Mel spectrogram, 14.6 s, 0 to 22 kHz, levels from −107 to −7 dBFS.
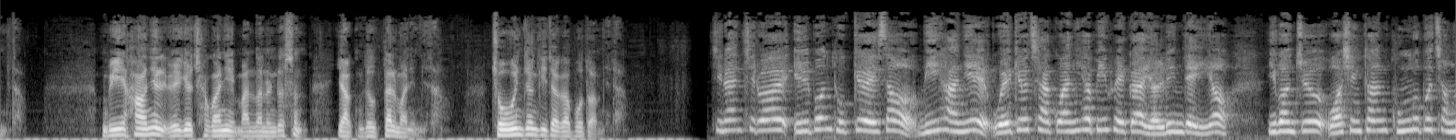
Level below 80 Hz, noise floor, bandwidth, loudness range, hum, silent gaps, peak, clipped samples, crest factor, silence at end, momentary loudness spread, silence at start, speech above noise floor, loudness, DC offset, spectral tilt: -58 dBFS; -46 dBFS; 15 kHz; 3 LU; none; none; -6 dBFS; under 0.1%; 18 dB; 0 s; 11 LU; 0 s; 21 dB; -25 LUFS; under 0.1%; -5.5 dB/octave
